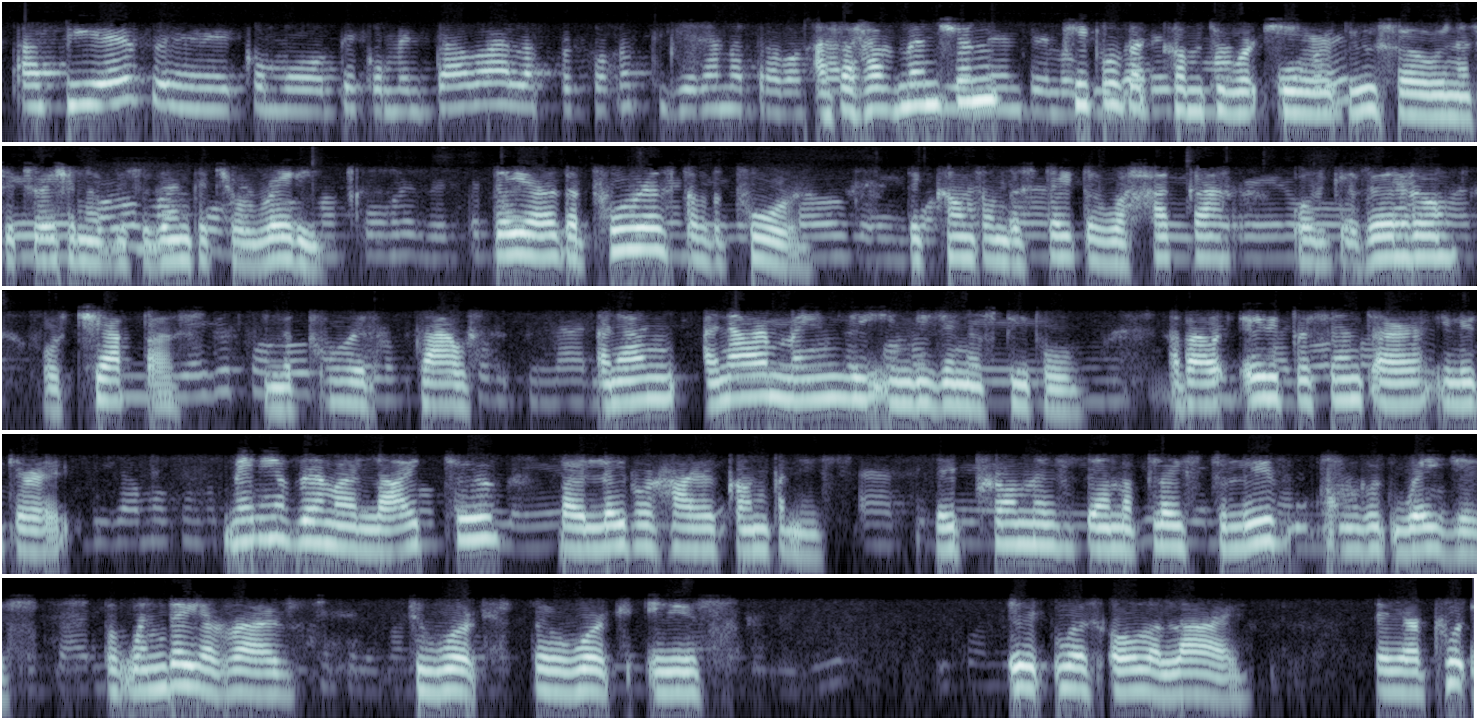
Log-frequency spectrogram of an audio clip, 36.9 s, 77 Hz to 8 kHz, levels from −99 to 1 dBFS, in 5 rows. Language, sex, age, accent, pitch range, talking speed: English, female, 30-49, Mexican, 185-220 Hz, 140 wpm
